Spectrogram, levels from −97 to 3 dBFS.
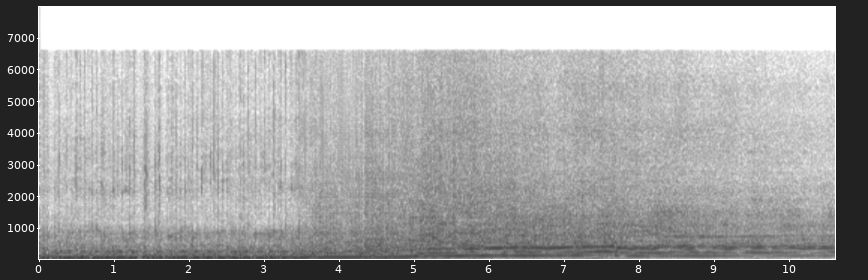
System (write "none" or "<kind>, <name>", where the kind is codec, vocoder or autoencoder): codec, SNAC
